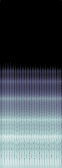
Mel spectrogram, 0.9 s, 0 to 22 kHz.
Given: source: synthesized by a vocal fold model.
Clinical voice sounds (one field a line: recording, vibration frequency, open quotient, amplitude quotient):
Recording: sustained vowel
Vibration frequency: 40 Hz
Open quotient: 0.3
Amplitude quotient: 1.2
